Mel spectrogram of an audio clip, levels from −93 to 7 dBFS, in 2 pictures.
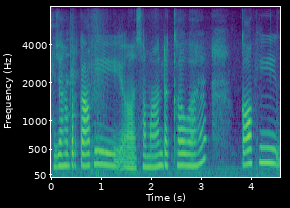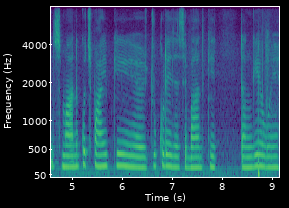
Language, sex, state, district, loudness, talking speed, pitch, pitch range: Hindi, female, Haryana, Rohtak, -20 LUFS, 130 wpm, 200 Hz, 185-215 Hz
